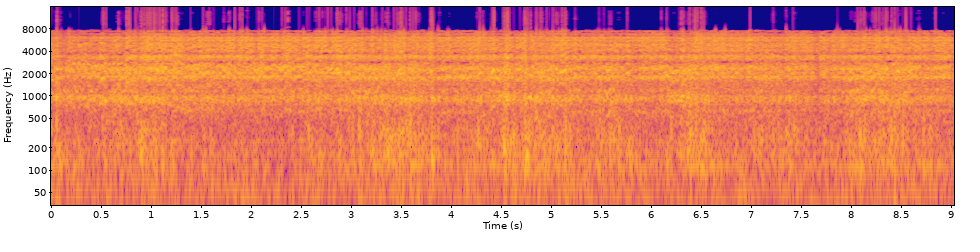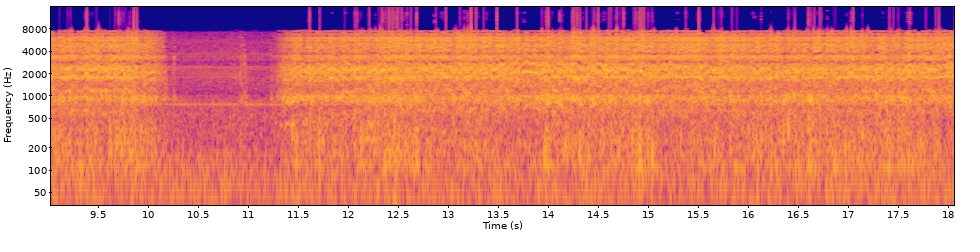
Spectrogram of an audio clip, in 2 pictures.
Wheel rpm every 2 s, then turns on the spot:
170, 170, 160, 160, 150, 50, 160, 170, 160.
none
